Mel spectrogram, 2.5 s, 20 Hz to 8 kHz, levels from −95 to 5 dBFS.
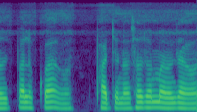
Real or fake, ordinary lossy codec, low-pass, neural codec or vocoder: real; none; 7.2 kHz; none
